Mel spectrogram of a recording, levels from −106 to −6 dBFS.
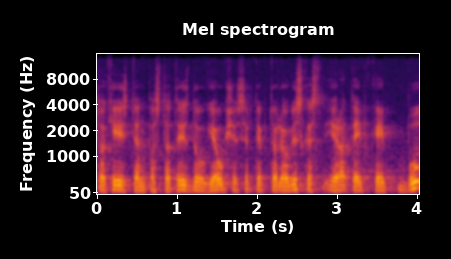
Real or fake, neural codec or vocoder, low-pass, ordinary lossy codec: real; none; 14.4 kHz; Opus, 64 kbps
